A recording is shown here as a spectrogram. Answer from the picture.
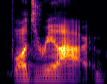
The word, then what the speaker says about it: Baudrillard: It's French. It's French, so that's not even remotely how you pronounce it. Jean Baudrillard.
